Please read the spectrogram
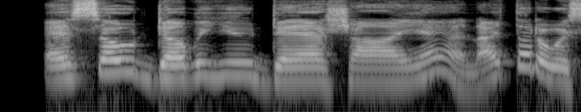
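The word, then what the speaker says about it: Samhain: And oh, it says pronounced Sen O W- I N. I thought it was Sam Hayne.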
